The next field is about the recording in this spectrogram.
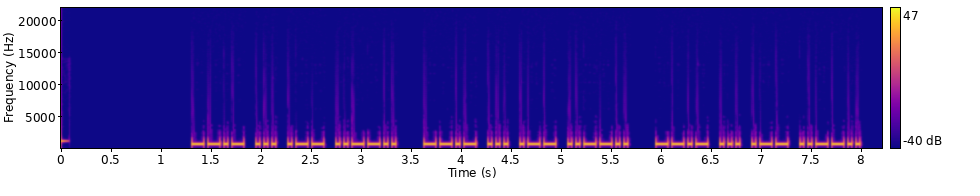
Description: Morse code, heard as a keyed tone, about 30 wpm, 700 Hz. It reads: QSW? QSW? QSW?
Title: Q-Codes Repeated 3x 30wpm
